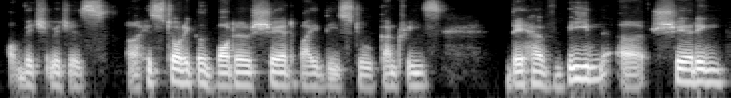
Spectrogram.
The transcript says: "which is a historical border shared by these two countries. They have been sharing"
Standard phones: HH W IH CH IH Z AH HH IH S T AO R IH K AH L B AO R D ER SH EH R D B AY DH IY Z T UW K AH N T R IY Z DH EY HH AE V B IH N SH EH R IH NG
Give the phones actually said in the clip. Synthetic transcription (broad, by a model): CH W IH CH IH Z AH HH IH S T AO R IH K AH L B AO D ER SH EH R D B AY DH IY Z T UW K AH N T R IY Z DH EY HH AE V B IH N SH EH R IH NG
